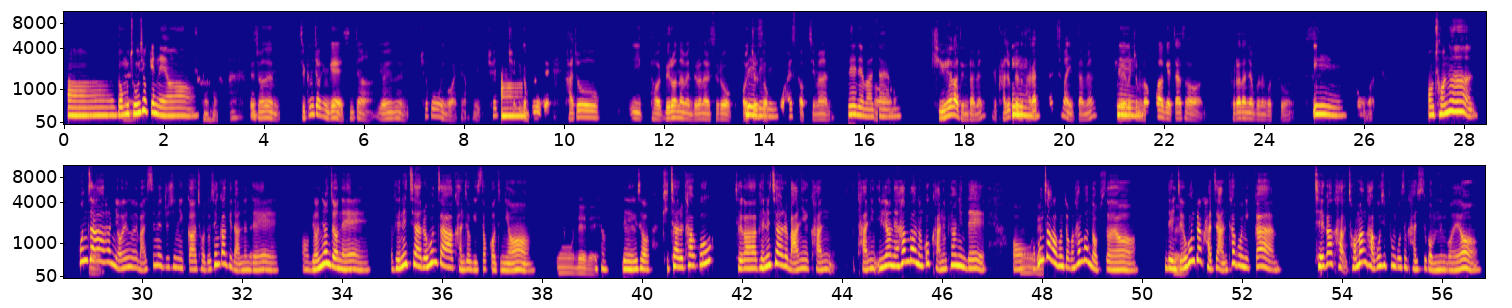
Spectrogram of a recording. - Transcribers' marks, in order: laugh; distorted speech; put-on voice: "베네치아를"; other background noise
- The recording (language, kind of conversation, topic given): Korean, unstructured, 여행할 때 계획을 세워 움직이는 편과 즉흥적으로 떠나는 편 중 어느 쪽을 더 좋아하시나요?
